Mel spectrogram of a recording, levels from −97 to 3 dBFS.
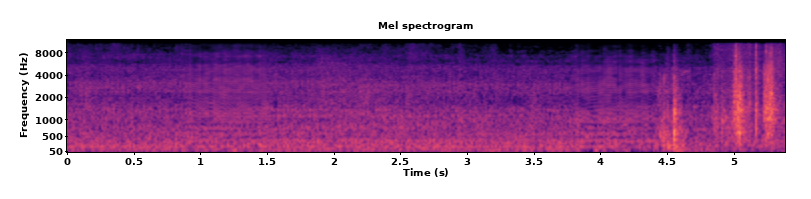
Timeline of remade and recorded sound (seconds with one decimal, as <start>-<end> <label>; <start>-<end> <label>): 0.0-0.9 recorded; 0.9-1.5 remade; 1.5-3.8 recorded; 3.8-4.4 remade; 4.4-5.4 recorded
